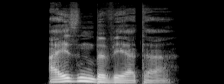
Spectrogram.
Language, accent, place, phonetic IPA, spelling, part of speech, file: German, Germany, Berlin, [ˈaɪ̯zn̩bəˌveːɐ̯tɐ], eisenbewehrter, adjective, De-eisenbewehrter.ogg
- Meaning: inflection of eisenbewehrt: 1. strong/mixed nominative masculine singular 2. strong genitive/dative feminine singular 3. strong genitive plural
